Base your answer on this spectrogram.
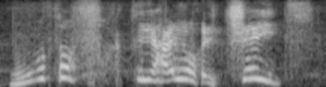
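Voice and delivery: high, slow, drawn-out whine of defeat; near-tears whine. Real, not acted. Gamer losing a card match to the AI, near-tears whine. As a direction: whine like you're about to cry. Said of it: "I'm on the verge of crying".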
